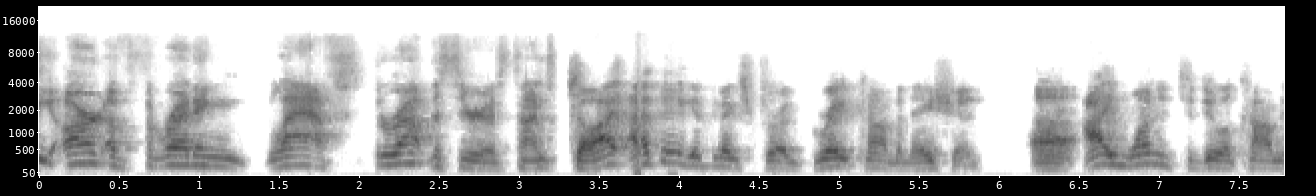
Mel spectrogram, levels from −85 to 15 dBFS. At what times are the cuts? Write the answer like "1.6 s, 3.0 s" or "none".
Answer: 3.2 s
